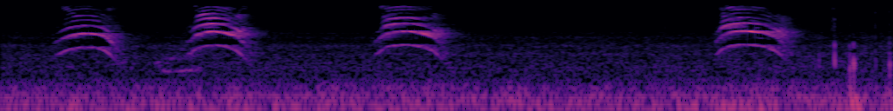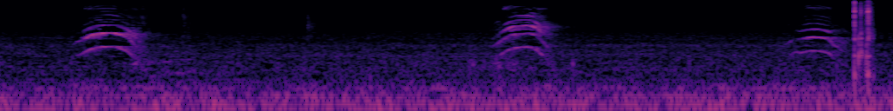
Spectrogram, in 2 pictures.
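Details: Domestic cat scene with eight newborn kittens: about eight bright arched mews in irregular bursts, some paired, with gaps between, and a few soft knocks and a sharp click near the end.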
